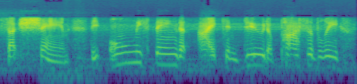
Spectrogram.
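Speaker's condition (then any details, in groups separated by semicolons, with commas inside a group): No condition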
